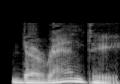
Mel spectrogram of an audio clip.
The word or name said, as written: durante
